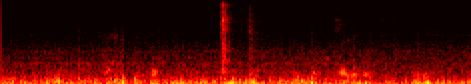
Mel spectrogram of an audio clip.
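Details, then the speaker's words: Air conditioner outdoor unit after tightening the casing screws and wedging paper or plastic into the rattling panel. Low, even hum with only fan air noise and a few stray clicks; the casing buzz is gone. "aja nah hilang ya kan tuh sekarang senyap ya Nah gak ada suara sama sekali cuman suara anginnya aja"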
